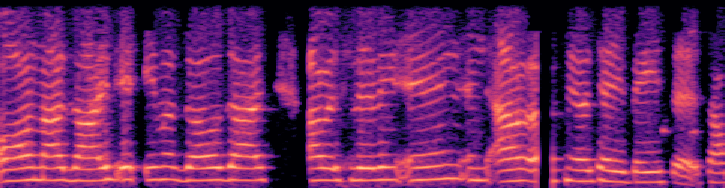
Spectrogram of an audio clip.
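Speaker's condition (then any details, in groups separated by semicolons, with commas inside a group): Mosaic Down syndrome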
